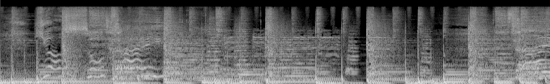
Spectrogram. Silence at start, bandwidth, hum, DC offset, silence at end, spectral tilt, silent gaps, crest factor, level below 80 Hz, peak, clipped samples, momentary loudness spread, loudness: 0 s; 16 kHz; none; under 0.1%; 0 s; -4 dB/octave; none; 14 dB; -20 dBFS; 0 dBFS; under 0.1%; 5 LU; -13 LUFS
